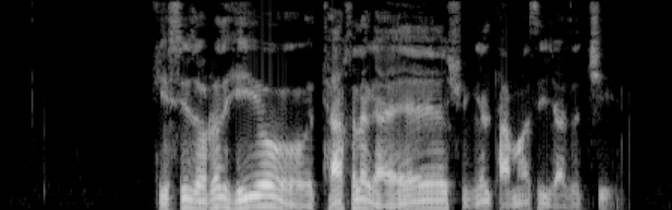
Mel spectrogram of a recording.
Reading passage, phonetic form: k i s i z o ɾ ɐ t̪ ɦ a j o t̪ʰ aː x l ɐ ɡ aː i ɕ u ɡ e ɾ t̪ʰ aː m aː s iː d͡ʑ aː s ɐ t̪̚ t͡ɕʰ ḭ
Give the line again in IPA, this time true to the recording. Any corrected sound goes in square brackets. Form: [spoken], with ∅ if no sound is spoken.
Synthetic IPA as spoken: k i s i z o ɾ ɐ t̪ ɦ [i] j o t̪ʰ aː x l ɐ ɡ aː [e] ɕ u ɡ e [l] t̪ʰ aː m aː s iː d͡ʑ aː [z] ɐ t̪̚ t͡ɕʰ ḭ

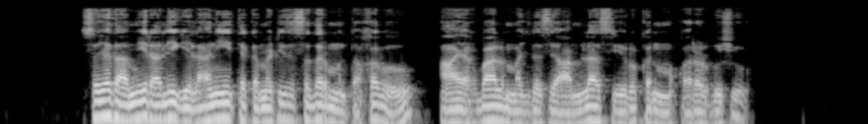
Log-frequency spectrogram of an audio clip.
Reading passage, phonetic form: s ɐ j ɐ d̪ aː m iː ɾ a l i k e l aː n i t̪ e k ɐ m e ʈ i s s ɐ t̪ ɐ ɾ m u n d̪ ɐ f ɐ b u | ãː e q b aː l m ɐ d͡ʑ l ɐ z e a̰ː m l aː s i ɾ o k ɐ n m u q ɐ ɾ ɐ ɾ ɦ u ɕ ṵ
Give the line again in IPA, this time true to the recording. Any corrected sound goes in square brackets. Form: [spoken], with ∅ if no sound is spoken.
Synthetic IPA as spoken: s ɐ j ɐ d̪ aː m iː ɾ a l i [ɡ] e l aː n i t̪ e k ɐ m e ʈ i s s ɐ [d̪] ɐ ɾ m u n [t̪] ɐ [x] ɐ b u | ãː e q b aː l m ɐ d͡ʑ l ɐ [s] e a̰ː m l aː s i ɾ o k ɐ n m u q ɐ ɾ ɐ ɾ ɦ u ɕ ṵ

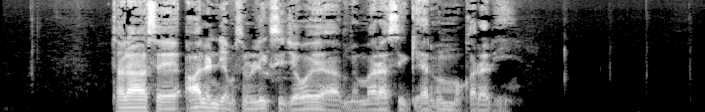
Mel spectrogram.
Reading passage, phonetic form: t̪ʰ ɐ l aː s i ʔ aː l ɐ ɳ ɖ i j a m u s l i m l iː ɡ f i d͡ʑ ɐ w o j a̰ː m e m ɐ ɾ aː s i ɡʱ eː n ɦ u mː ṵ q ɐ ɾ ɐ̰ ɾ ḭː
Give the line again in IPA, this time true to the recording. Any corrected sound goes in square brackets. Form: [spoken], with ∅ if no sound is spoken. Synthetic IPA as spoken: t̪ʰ ɐ l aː s [e] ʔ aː l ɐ ɳ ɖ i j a m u s l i m l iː ɡ [s] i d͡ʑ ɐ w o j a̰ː m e m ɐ ɾ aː s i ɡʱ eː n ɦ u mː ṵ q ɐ ɾ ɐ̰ ɾ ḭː

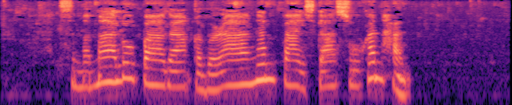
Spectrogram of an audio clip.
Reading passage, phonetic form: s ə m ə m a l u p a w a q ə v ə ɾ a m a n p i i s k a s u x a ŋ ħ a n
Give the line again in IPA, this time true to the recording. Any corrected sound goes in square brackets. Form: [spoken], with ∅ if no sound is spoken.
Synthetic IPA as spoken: s ə m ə m a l u p a [ɣ] a q ə v ə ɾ a [ŋ] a n p [a] i s k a s u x a [n] ħ a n

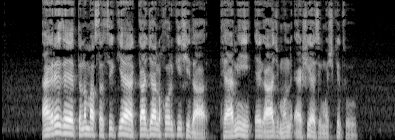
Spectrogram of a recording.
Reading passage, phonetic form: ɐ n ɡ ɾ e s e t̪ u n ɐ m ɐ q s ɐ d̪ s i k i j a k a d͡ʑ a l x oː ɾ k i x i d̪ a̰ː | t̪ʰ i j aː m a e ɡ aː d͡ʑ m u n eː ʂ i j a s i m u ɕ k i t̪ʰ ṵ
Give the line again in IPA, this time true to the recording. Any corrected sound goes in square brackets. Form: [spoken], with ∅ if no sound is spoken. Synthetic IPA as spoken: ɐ [ŋ] ɡ ɾ e [z] e t̪ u n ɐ m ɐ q s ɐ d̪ s i k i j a k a d͡ʑ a l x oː ɾ k i [ɕ] i d̪ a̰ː | t̪ʰ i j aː m [i] e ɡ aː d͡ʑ m u n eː ʂ i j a s i m u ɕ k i t̪ʰ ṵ

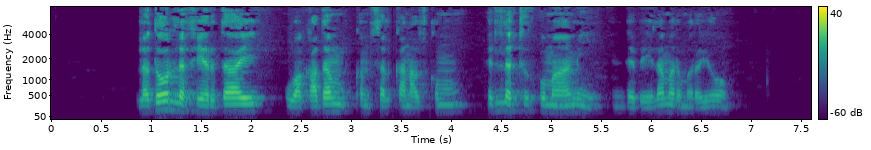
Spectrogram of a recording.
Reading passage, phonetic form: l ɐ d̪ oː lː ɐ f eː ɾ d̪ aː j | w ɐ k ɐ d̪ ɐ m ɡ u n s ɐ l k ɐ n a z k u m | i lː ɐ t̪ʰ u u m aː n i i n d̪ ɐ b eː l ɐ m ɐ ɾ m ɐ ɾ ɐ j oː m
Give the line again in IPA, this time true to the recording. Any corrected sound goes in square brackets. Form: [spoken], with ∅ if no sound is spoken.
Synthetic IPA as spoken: l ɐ d̪ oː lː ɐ f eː ɾ d̪ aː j | w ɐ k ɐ d̪ ɐ m [k] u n s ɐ l k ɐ n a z k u m | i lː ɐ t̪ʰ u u m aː [m] i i n d̪ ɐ b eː l ɐ m ɐ ɾ m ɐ ɾ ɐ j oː m

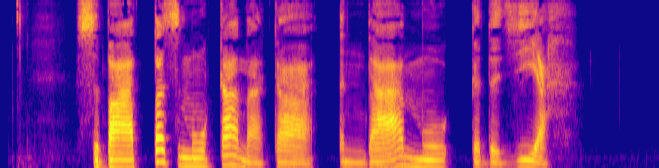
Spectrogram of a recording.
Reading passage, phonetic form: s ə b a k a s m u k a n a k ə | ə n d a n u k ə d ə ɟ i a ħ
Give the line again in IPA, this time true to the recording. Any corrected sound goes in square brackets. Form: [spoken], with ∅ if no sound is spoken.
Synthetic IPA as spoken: s ə b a [t] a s m u k a n a k [a] | ə n d a [m] u k ə d ə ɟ i a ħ

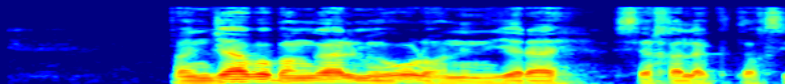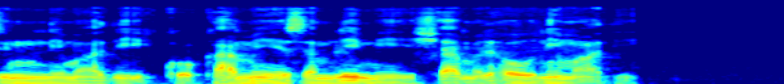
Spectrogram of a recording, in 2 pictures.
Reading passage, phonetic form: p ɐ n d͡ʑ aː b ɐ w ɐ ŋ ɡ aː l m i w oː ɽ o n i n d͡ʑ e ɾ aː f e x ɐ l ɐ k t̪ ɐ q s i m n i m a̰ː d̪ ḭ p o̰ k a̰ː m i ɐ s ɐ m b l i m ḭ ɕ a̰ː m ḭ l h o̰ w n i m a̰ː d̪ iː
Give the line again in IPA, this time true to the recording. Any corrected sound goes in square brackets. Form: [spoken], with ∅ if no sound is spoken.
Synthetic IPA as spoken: p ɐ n d͡ʑ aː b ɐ [b] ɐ ŋ ɡ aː l m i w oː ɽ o n i n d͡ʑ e ɾ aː [s] e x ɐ l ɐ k t̪ ɐ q s i m n i m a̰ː d̪ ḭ [k] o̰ k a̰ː m i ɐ s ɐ m b l i m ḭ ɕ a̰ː m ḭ l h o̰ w n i m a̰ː d̪ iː

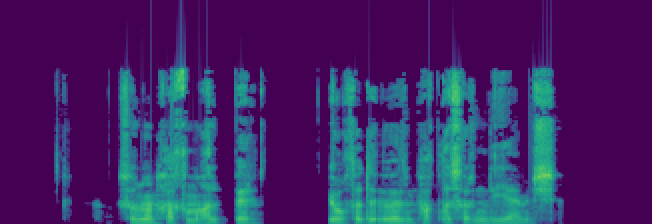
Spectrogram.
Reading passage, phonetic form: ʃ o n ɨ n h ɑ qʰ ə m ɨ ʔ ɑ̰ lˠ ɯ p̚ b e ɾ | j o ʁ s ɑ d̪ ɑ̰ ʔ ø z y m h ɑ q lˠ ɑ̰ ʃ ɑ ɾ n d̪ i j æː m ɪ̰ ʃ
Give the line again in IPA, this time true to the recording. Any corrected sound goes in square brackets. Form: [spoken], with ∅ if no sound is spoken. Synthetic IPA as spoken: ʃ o n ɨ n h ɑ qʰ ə m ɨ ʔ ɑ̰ lˠ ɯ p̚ b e ɾ | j o ʁ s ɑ d̪ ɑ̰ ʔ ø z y m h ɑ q lˠ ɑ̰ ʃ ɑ ɾ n d̪ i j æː m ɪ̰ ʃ

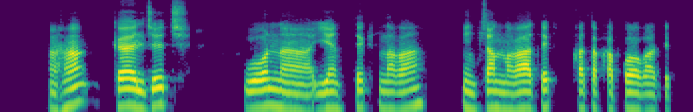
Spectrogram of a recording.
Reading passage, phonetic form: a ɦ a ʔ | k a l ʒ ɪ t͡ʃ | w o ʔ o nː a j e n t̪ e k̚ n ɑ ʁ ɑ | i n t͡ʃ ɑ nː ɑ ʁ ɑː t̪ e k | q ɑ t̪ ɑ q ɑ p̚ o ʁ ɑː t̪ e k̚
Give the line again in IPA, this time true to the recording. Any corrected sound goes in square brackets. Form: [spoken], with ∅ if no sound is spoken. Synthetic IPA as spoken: a ɦ a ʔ | k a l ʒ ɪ t͡ʃ | w o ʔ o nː a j e n t̪ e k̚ n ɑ ʁ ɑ | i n t͡ʃ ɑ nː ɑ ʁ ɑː t̪ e k | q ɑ t̪ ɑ q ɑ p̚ o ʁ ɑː t̪ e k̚

